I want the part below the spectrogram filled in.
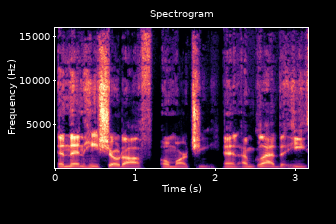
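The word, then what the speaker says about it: Omarchy: But Omari, it's it was funny cuz he says, "Yeah, when I when I switched over, I started using Iuntu."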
